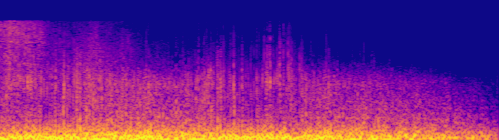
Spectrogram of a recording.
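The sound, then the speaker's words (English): A loud explosion roars out with heavy low rumble and crackling debris, sustaining for several seconds before slowly fading. No music or voices are present, just the blast used as the theme sting for the Rucker Hauer Explosion Time game segment. “Let's roll that Rucker Hauer Explosion Time theme music.”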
